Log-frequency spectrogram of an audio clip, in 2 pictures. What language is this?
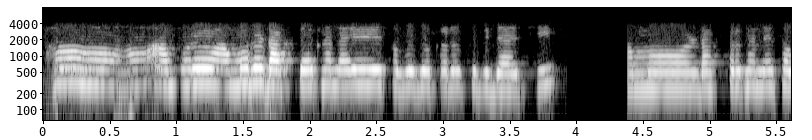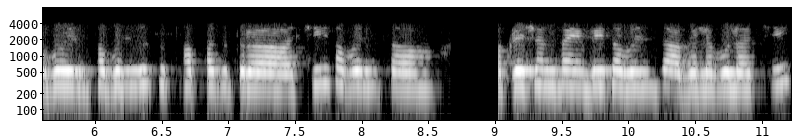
Odia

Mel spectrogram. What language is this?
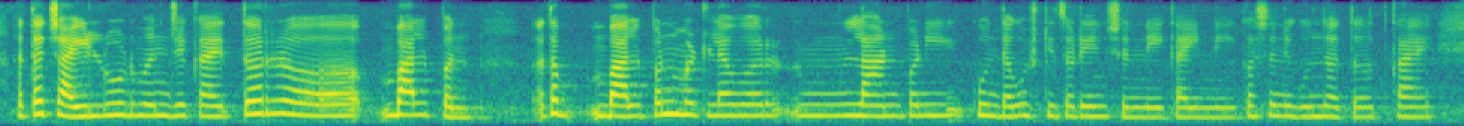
Marathi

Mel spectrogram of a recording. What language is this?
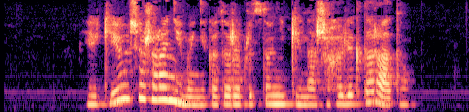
Belarusian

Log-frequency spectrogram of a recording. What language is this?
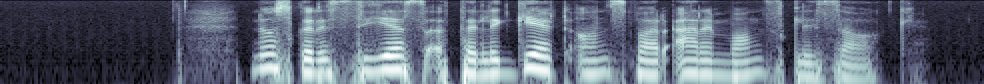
Norwegian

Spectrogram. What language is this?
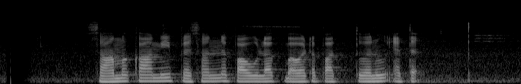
Sinhala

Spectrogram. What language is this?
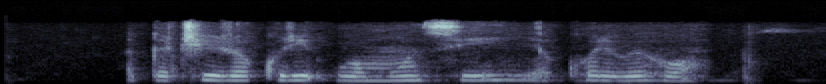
Kinyarwanda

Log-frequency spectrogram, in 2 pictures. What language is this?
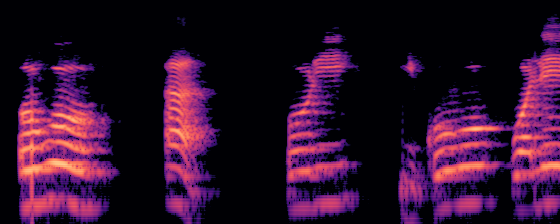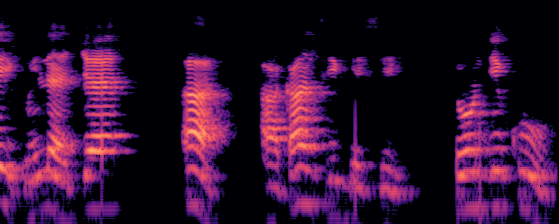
Yoruba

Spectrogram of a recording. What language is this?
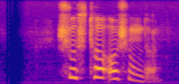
Bangla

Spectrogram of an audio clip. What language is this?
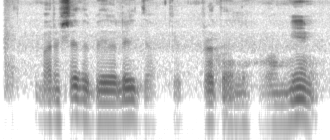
Somali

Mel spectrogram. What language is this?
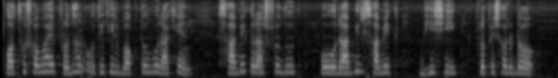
Bangla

